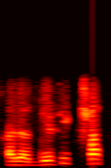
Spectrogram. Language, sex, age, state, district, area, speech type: Bengali, male, 18-30, West Bengal, Purba Medinipur, rural, conversation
